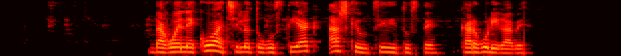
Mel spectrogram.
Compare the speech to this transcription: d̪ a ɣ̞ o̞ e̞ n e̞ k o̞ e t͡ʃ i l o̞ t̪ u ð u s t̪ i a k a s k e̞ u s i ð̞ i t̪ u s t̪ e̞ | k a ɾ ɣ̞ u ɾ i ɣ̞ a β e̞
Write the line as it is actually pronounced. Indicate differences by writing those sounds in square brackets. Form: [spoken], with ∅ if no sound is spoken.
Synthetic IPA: d̪ a ɣ̞ o̞ e̞ n e̞ k o̞ [a] t͡ʃ i l o̞ t̪ u [ɣ] u s t̪ i a k a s k e̞ u [t͡s] i ð̞ i t̪ u s t̪ e̞ | k a ɾ ɣ̞ u ɾ i ɣ̞ a β e̞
